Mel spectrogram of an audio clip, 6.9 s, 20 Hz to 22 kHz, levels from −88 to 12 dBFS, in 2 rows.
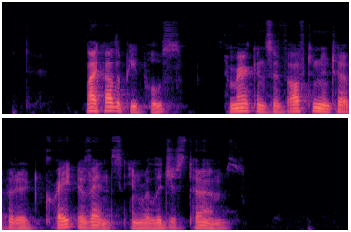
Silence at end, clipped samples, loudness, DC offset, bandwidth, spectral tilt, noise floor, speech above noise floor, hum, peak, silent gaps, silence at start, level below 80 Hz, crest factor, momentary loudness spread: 1.2 s; under 0.1%; -25 LUFS; under 0.1%; 11 kHz; -8 dB/octave; -79 dBFS; 55 dB; none; -2 dBFS; none; 0.85 s; -46 dBFS; 24 dB; 9 LU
